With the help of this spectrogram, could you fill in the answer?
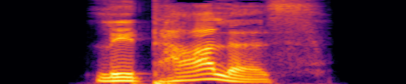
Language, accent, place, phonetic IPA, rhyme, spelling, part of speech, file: German, Germany, Berlin, [leˈtaːləs], -aːləs, letales, adjective, De-letales.ogg
- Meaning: strong/mixed nominative/accusative neuter singular of letal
